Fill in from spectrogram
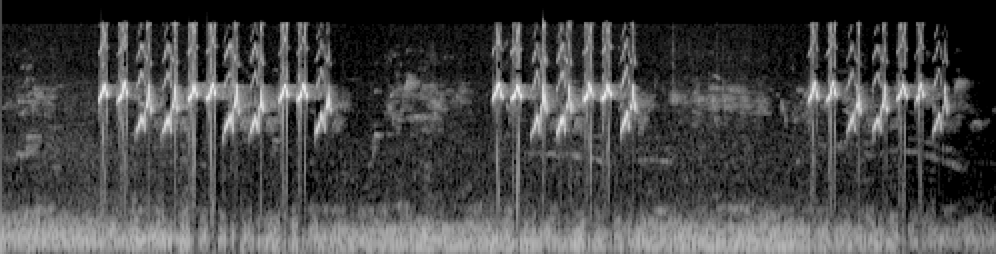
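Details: Cinereous tit giving three bursts of rapid, high, ringing paired notes, each burst lasting one to two seconds and separated by quiet gaps, over soft low background noise.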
